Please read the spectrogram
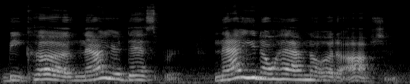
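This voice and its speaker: A woman's voice: mid-range voice, lively intonation, normal speed. A woman giving casual, blunt work-from-home advice to camera, talking emphatically and colloquially.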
